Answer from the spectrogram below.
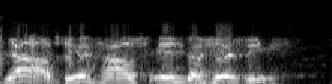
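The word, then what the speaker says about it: Bierhaus: H-A-U-S. – Beer house. – It's just a house, man.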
